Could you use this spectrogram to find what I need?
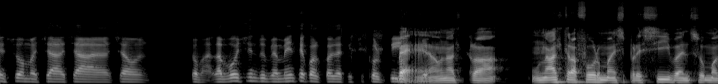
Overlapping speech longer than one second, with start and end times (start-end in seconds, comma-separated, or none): none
